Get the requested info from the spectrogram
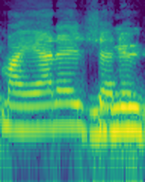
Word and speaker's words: Mayana Genevieve: Today, I am with the amazing Toronto ethical luxury lingerie brand, Mayana Genevieve. Did I say it right? Mayana Genevieve. You did.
